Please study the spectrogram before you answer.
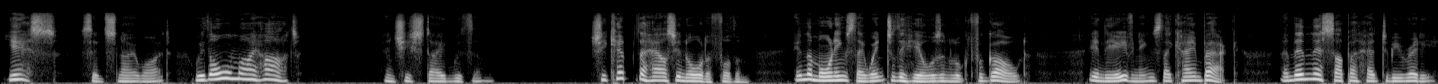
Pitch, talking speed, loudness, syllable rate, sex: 170 Hz, 195 wpm, -17 LUFS, 5.2 syllables/s, male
